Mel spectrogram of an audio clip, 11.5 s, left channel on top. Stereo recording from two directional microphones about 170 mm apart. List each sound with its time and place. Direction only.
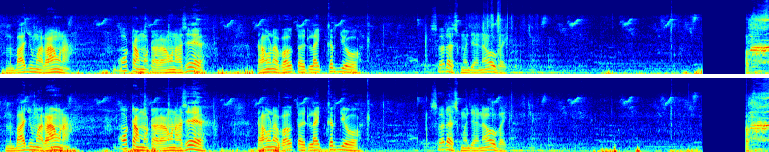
0.1 s speech: 5° right (ahead or behind)
3.8 s speech: centre (ahead or behind)
6.5 s speech: 5° right (ahead or behind)
11.2 s a sound: centre (ahead or behind)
